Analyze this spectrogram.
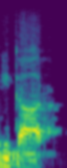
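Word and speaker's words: guitar: Wavell आता है तो यू हमारा साइलेंट होता है, तो यू साइलेंट हो गया, बचा क्या? जी आई टी ए आर, इसलिए इसको पढ़ते हैं गिटार।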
